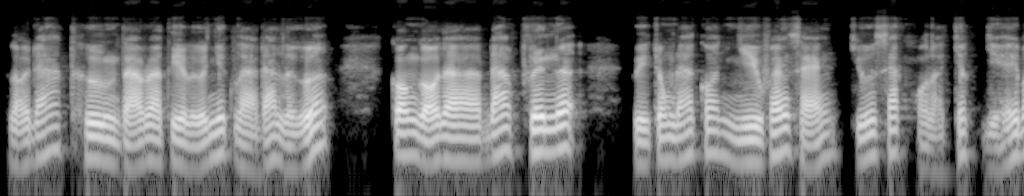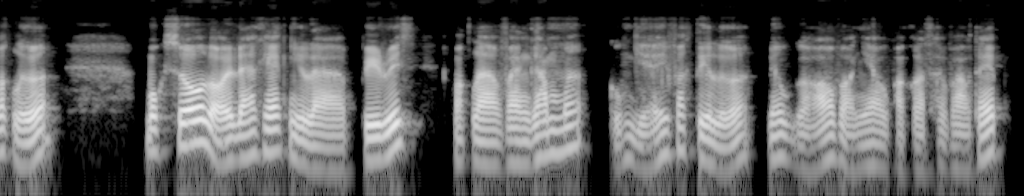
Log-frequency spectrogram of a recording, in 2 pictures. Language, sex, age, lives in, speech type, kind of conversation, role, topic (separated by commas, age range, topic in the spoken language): Vietnamese, male, 20-24, Vietnam, read, expert-assistant, expert, Tại sao khi ta đập hai viên đá vào nhau, đôi khi lại phát ra tia lửa?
